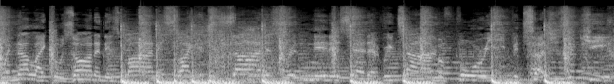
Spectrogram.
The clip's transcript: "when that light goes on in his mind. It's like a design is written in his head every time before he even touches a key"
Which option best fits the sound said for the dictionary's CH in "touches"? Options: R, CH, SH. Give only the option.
CH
